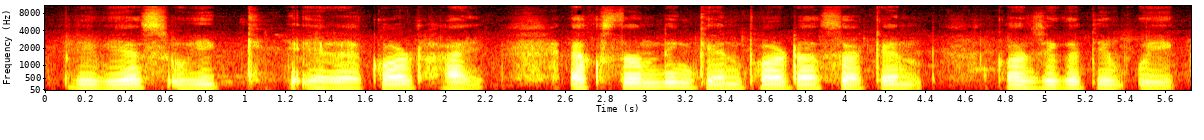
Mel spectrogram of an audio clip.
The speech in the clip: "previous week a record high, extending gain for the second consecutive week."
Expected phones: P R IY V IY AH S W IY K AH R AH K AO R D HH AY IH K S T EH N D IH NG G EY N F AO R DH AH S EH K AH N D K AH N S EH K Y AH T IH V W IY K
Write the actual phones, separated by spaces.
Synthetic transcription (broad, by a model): P R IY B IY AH S W IY K AH R AH K AO R D HH AY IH K S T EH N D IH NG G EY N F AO R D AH S EH K AH N D K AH N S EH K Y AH T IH B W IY K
